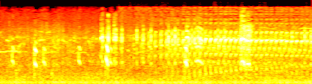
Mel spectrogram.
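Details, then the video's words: A common moorhen gives a few short, sharp notes, then breaks into a fast, rattling chatter of clipped pulses that runs for about three seconds. "Common Moorhen birds sound"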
